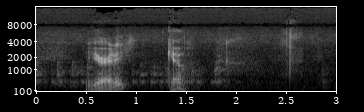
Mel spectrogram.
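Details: An African grey parrot during morning play talks in a human-like voice: a longer phrase, then a shorter one a moment later, followed by a few faint clicks in a quiet room.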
